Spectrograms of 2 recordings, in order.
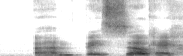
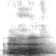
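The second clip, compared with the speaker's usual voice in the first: a loud, high groan of disgust; an exasperated loud ugh; loud frustrated ugh; 7 semitones higher, 10 dB louder than usual. Real, not acted.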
